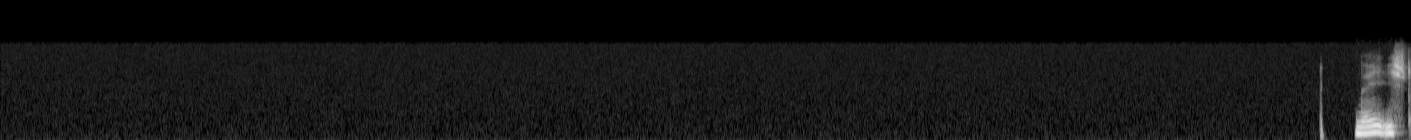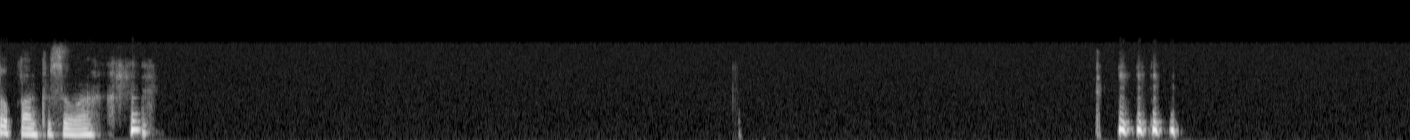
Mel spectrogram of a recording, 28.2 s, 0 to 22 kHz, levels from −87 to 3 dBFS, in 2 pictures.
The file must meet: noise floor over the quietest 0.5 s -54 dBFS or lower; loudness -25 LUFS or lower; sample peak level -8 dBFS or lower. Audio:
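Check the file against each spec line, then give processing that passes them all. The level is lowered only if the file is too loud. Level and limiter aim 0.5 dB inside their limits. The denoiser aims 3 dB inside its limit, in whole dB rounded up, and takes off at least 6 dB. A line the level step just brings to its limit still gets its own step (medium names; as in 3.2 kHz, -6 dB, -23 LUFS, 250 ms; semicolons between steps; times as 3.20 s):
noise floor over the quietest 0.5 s -62 dBFS: pass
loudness -15.5 LUFS: fail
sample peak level -2.0 dBFS: fail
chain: trim -10 dB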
